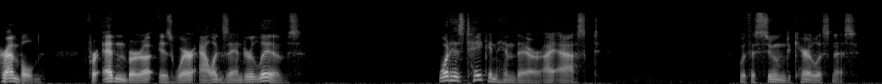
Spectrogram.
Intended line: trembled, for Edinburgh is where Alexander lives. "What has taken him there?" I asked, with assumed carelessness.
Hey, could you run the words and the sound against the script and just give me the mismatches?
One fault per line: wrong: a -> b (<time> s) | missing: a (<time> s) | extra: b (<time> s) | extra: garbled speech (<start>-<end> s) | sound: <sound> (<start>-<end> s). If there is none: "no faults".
no faults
